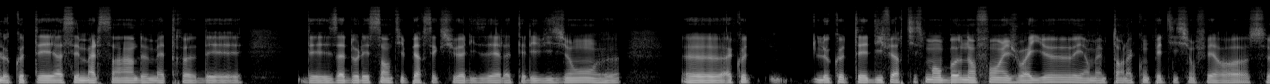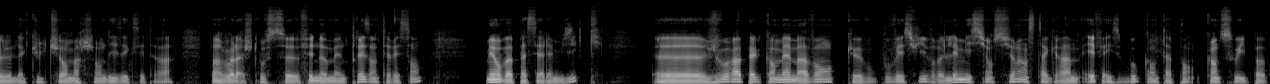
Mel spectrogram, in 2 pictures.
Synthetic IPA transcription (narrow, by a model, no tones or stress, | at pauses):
ləkot̪easemalsɛ̃d̪əmɛt̪χəd̪e | d̪ezad̪ɔlesɑ̃t̪ipɛʁsɛksyalizealat̪elevizjɔ̃ø | øa̰ko | ləkot̪ed̪ivɛʁt̪ismɑ̃bɔnɑ̃fɑ̃ɛʒwajøeɑ̃mɛmt̪ɑ̃lakɔ̃pet̪isjɔ̰̃feʁɔslakʲylt̪ʰyʁmaʁʃɑ̃d̪izɛkset̪eʁa̰ɑ̃fɛ̃vwala̰ʒət̪χuvsəfenɔmɛnt̪χɛzɛ̃t̪eʁesɑ̃ | mɛɔ̃vapasealamyzik | øʒəvuʁapɛlkɑ̃mɛmavɑ̃kəvupuvesɥivʁəlemisjɔ̰̃syʁɛ̃st̪aɡʁamḛfɛ̰js̬bukːɑ̃t̪apɑ̰̃kɑ̃swipɔp̚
